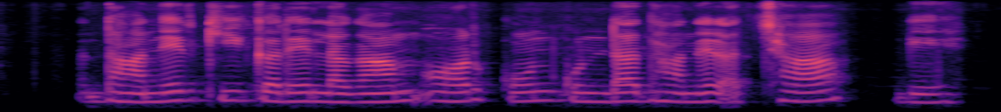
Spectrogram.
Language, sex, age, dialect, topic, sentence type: Magahi, female, 18-24, Northeastern/Surjapuri, agriculture, question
